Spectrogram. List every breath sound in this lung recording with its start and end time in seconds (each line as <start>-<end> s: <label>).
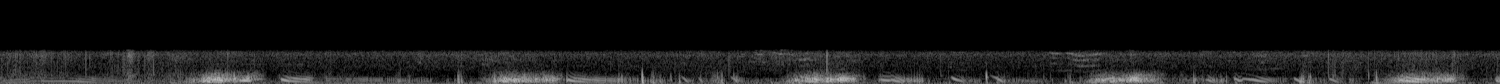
1.76-2.60 s: rhonchi
1.76-2.60 s: inhalation
2.75-4.31 s: wheeze
4.80-5.64 s: inhalation
4.80-5.64 s: rhonchi
5.66-7.21 s: wheeze
7.85-8.69 s: inhalation
7.85-8.69 s: rhonchi
8.79-10.47 s: wheeze
10.87-11.71 s: inhalation
10.87-11.71 s: rhonchi
11.84-13.53 s: wheeze
13.76-14.70 s: inhalation
13.76-14.70 s: rhonchi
